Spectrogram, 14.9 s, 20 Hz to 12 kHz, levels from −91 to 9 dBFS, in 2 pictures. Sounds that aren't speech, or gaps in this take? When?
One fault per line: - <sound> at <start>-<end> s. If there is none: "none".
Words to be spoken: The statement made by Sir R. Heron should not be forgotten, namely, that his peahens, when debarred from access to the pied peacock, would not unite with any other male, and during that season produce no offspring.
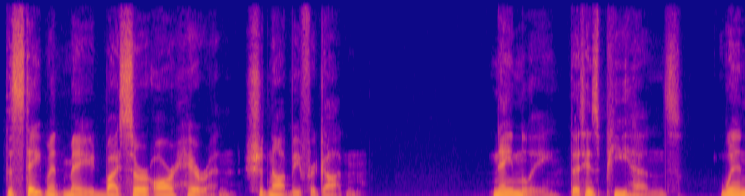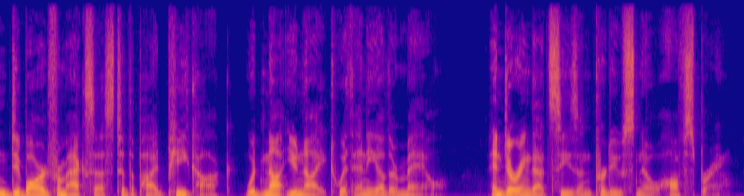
none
